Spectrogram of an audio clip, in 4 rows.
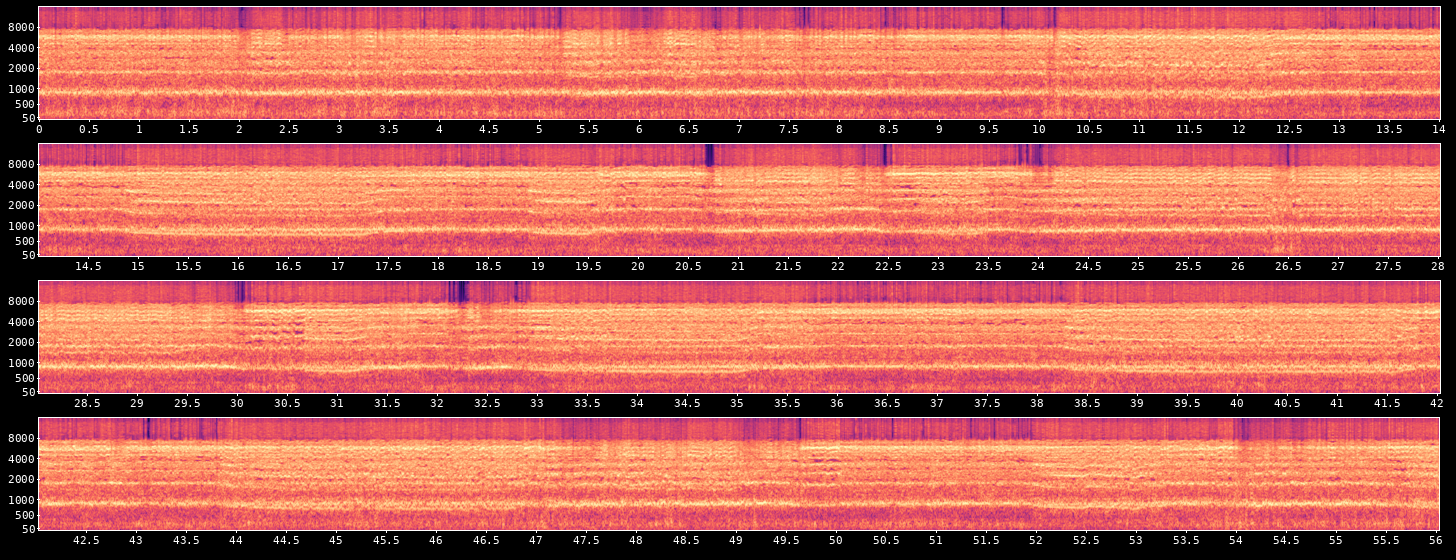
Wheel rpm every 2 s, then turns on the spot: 240, 230, 230, 230, 230, 210, 230, 220, 210, 230, 220, 220, 210, 210, 210, 220, 220, 220, 230, 220, 210, 230, 220, 210, 220, 230, 220, 230.
none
